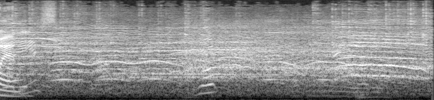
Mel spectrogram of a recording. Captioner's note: crowd cheering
